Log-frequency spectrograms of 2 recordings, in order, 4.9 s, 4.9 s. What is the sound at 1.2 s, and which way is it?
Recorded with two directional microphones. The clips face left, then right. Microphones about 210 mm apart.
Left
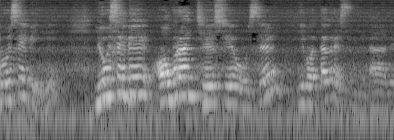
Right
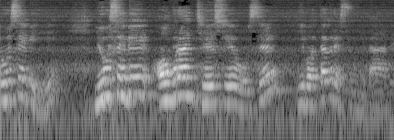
A man's voice, 30° right (ahead or behind).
